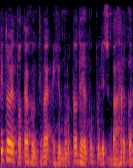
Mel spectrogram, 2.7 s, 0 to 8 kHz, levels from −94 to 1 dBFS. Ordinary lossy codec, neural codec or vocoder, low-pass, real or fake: none; codec, 44.1 kHz, 3.4 kbps, Pupu-Codec; 7.2 kHz; fake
